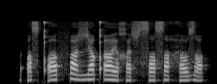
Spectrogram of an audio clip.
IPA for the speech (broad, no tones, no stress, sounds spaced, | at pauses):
ʔ ʌ sˤ qʼ ɔ f ɑ ɮ ɪ qʼ ɜ e̯ χ æ ɬ sˤ ə sˤ ɜ h ə o̯ zˤ ə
